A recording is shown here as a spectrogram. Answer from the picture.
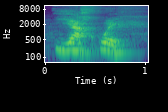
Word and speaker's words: Yahvé: establecerse aún con exactitud los eruditos modernos conjeturan que originalmente se pronunciaba y a juez Aunque en estos tiempos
